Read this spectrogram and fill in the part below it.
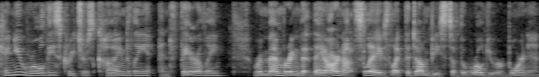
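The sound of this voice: What we hear is an unforced reading voice.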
